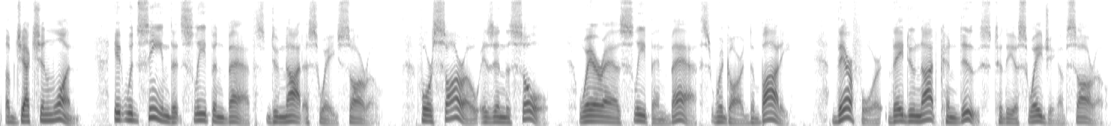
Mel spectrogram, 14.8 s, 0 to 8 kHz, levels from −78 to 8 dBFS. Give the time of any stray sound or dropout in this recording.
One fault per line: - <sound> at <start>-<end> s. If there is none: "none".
none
